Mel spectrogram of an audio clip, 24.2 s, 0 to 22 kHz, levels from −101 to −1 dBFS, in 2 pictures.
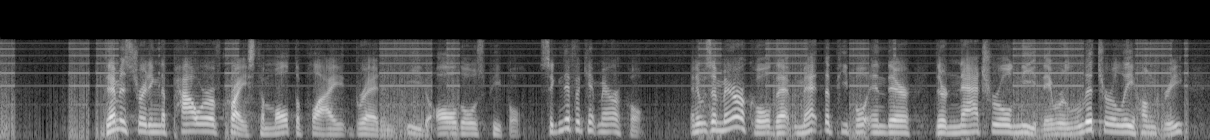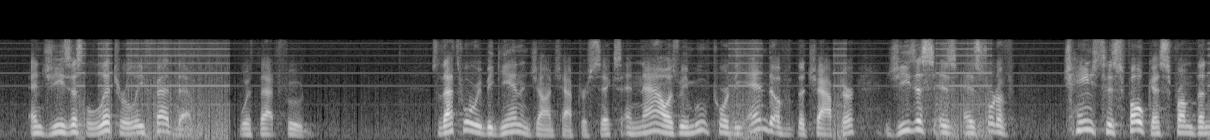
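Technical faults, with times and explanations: Throughout, computer activity noise: a chirping, whining buzz pulsing at around 1 kHz, roughly 15 dB below the speech, that follows the computer's workload rather than the speech, because changing processor and graphics load currents disturb the audio circuit's shared ground.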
